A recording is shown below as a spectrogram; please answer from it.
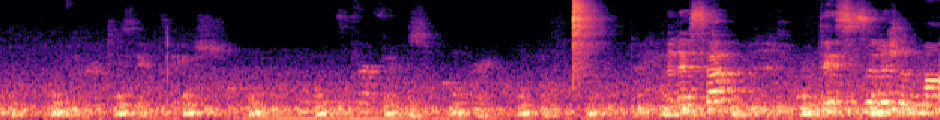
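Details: Fetal heartbeat heard on a CTG monitor during pregnancy or labour monitoring.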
